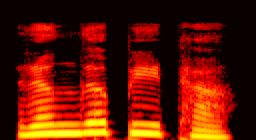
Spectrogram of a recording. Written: ರಂಗಪೀಠ

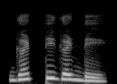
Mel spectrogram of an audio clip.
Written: ಖಡಖಡಾಟ

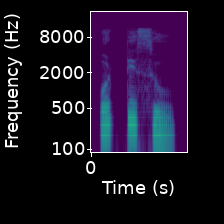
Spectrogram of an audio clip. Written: ಒಟ್ಟೈಸು

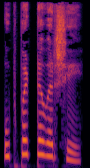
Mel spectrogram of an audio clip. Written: ಉಪ್ಪಟ್ಟವರ್ಷೆ

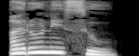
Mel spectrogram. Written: ಅರುಣಿಸು

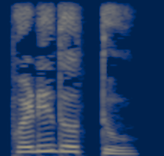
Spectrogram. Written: ಪಡಿತೊತ್ತು

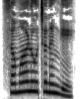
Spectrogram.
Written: ಸಮಾಳೋಚನಂಗೆಯ್

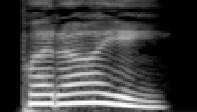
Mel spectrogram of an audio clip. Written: ಪರ್ಯ

